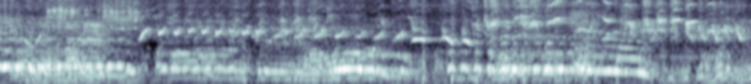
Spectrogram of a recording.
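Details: Contest greater green leafbirds singing at the Ronggolawe event in Malinau, North Kalimantan: dense stream of looping whistles, trills and chirps from several birds at once, steady background chatter of spectators.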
